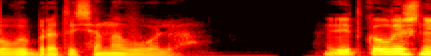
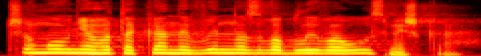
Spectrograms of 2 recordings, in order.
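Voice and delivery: put-on higher-pitched girl's inner voice; young heroine warning herself; 7 semitones higher than usual. A narrator's reading. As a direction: caution yourself as the girl, high-pitched. Narrator voices Susan warning herself. (дівчина високим голосом застерігає себе)

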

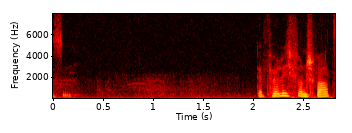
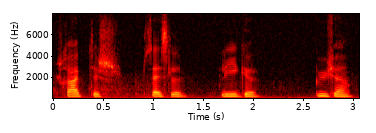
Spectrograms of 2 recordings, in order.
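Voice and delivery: normal talking voice

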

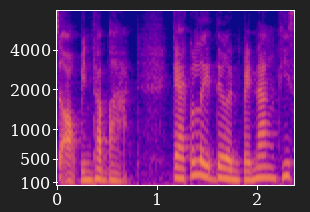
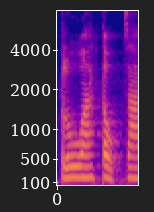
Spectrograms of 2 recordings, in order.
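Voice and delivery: ordinary delivery, nothing marked

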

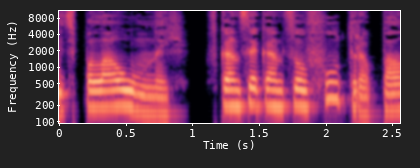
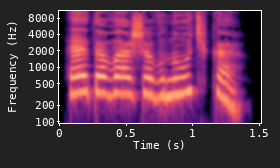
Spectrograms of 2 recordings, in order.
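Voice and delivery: excited exclaim; 10 semitones higher, 4 dB louder than usual. Acted. Passerby exclaims to grandmother.

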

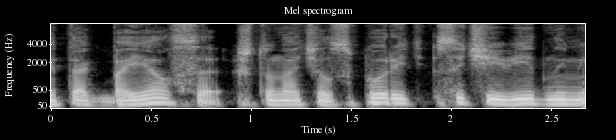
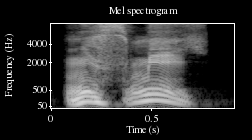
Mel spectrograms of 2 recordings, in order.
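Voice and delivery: sharp high hiss; hissed through teeth; 9 semitones higher than usual. Acted. Witch forbids the boy's name, hissed high. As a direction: spit it through clenched teeth. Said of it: "процедила она".

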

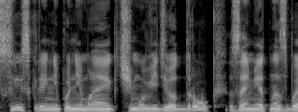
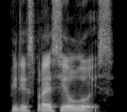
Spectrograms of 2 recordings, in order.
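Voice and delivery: plain reading voice

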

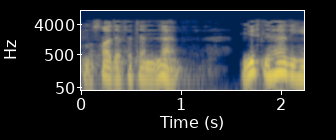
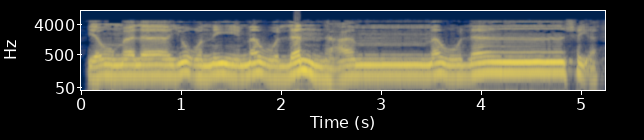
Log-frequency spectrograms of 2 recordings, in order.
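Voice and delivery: slow chant with long nasal holds; tajweed recitation; 2 semitones higher, 5 dB louder, much slower than usual. Shown as a demonstration. Teacher modelling the verse for the caller, slow tajweed recitation. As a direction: recite slowly, drawing out each long sound.

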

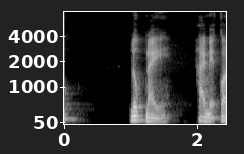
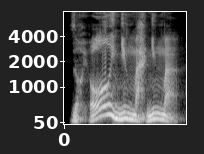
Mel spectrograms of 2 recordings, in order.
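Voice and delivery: flustered; 6 semitones higher, 6 dB louder than usual. Acted. Mother stammers objections.

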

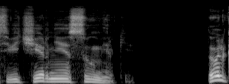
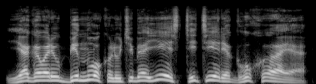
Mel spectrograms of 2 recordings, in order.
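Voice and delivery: shouting at a deaf man; 3 semitones higher, 4 dB louder than usual. A narrator's reading. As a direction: yell so the deaf guard hears. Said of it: "закричал Васнецов".

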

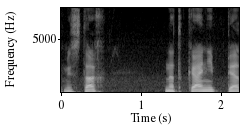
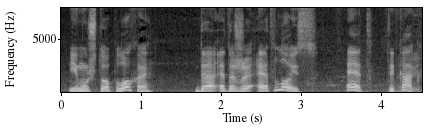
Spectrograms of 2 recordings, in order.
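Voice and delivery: higher, louder worried crowd voice; concerned bystander; 9 semitones higher, 4 dB louder than usual. A narrator's reading. Bystanders call out to Ed in worried, raised voices.

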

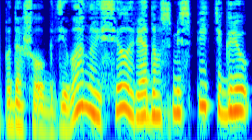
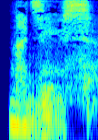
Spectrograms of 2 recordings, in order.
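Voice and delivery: much softer, weak reply; faint; 2 semitones lower, 8 dB quieter than usual. A narrator's reading. The governess answers the suitor faintly and softly. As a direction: barely voice the hope. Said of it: "слабо сказала".

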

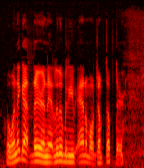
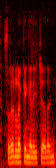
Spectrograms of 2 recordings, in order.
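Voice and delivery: ordinary delivery

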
